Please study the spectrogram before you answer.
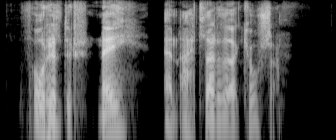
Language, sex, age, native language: Icelandic, male, 40-49, Icelandic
